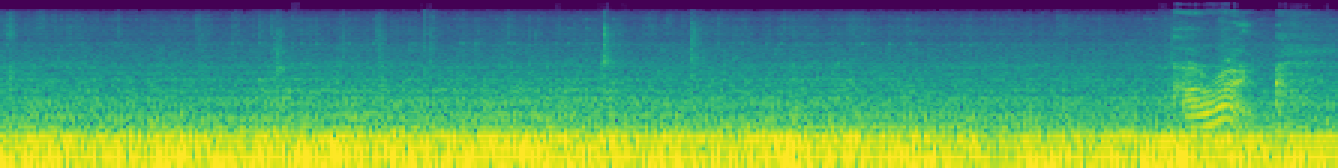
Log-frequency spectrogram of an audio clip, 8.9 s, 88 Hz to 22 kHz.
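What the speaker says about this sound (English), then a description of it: "Reverse thrust." The turboprop engines of an ATR72-500 in reverse thrust in the Prepar3D flight simulator produce a loud, steady, low roar that fills the whole stretch, with a brief warbling tone near the end.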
